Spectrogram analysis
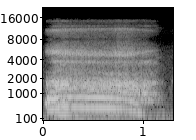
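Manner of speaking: very high, drawn-out scream; pained scream. A narrator's reading. Draconix struck as lightning crackles, screaming. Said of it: "Draconix screams".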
